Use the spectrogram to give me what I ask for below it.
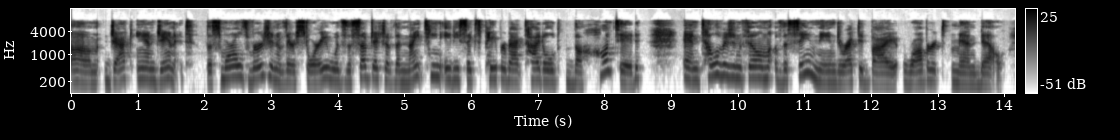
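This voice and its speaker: Over noticeable background noise, a woman talks at a fairly slow pace with a medium pitch, very even loudness and ordinary pitch variation. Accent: American. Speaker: podcast co-host. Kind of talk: reading case summary; casual podcast chat. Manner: deliberately professional delivery.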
